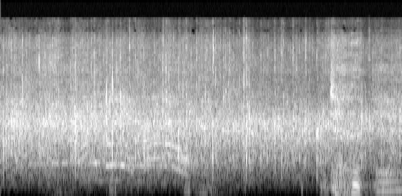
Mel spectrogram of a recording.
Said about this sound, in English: Oh, somebody clap your hands.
